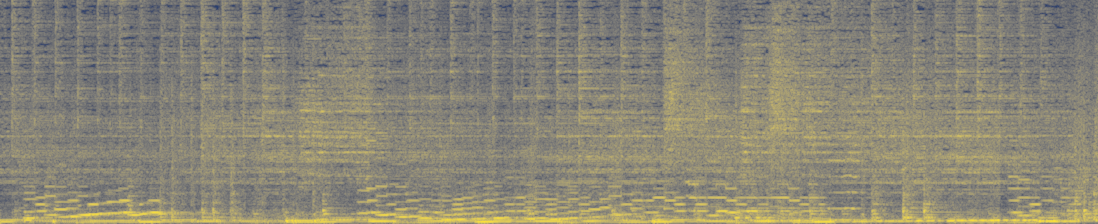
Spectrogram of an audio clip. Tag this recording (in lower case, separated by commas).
drum, drum kit, music, rimshot, percussion, jazz, musical instrument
